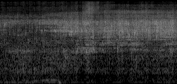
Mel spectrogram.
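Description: Katla fish pieces fry crisply in hot oil with a steady, dense sizzle that stays loud and even throughout, with no voices.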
